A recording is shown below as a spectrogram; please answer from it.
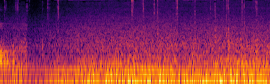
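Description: A steady low rumble of background noise, with faint, scattered computer keyboard key clicks as a word is typed.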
